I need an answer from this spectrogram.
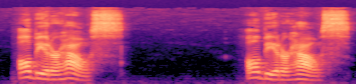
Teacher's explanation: next word after the word at is the word her but I'm dropping the H to reduce that word so the next out is actually the schwa sound that means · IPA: /d/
